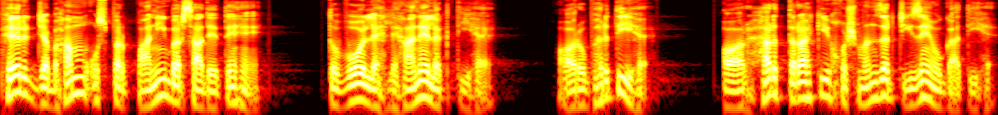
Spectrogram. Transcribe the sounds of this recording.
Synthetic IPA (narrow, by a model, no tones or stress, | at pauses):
fʰɪɾd͡ʒɐbhɐmʊ̰spɐɾpaːnibɐɾsad̪eːt̪eɦɛ̰̃ | t̪oʋolɛɦleɦaːnelɐɡt̪iɦɛ̰ː | ɔ̰ːɾʊbʱəɾt̪iɦɛ̰ː | ɔːɾhɐɾt̪ɐɾəɦkixʊʃmɐ̃nzəɾt͡ʃiːzẽʊɡa̰ːt̪iɦɛː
